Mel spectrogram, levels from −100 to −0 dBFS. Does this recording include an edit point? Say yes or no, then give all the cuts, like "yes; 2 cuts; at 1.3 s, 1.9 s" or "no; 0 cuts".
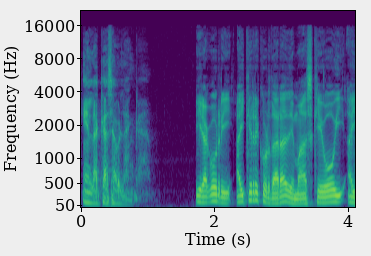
no; 0 cuts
